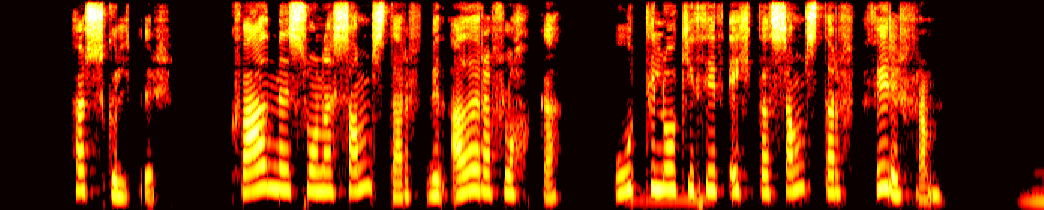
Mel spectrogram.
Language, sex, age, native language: Icelandic, female, 20-29, Icelandic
